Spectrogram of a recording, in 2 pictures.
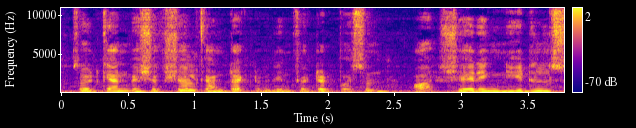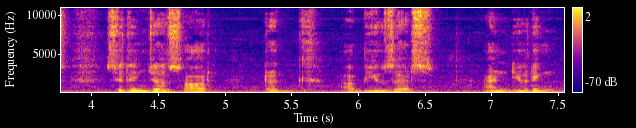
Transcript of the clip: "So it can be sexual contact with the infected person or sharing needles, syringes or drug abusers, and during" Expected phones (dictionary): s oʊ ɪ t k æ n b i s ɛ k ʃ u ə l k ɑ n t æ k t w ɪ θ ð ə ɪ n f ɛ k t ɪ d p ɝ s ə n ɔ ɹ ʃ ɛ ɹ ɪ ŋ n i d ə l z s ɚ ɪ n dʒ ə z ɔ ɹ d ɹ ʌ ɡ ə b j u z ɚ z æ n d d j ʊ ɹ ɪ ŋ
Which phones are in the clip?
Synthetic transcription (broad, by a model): s oʊ ɪ t k æ n b i ʃ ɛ k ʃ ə l k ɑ n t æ k t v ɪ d ɪ n f ɛ k t ɪ d p ɝ s ə n ɔ ɹ ʃ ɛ ɹ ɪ ŋ n i d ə l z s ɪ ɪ n dʒ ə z ɔ ɹ d ɹ ʌ ɡ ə b j u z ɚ s æ n d d j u ɹ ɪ ŋ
